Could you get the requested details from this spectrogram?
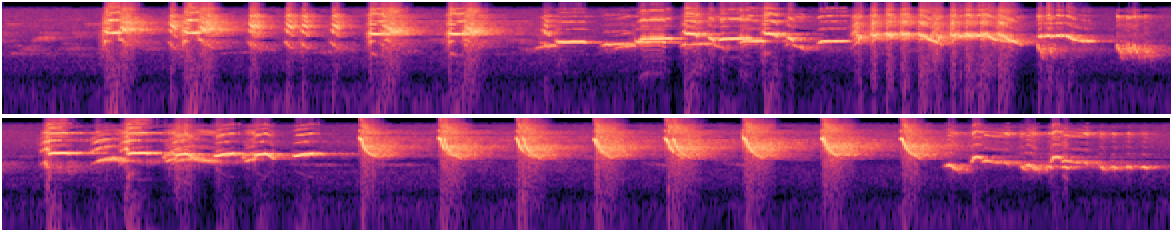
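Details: White-rumped shama, called a champion, in fast, dense song: a rapid stream of clicks, whistles and buzzy downslurs, ending in lower warbled phrases.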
